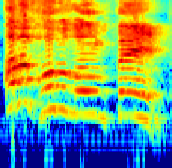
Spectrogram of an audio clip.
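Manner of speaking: high, loud, drawn-out proclamation; slow, puffed-up mock boast; mock boastful actor. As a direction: announce it like a washed-up star. Mocking actor announcing his fame.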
